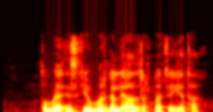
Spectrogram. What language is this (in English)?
Urdu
